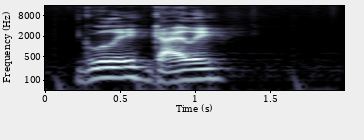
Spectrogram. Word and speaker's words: Guile: And then this Outlaw Rogue, Guiley. How do we pronounce this? Guile. All right. So Like the Street Fighter character, Guile?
